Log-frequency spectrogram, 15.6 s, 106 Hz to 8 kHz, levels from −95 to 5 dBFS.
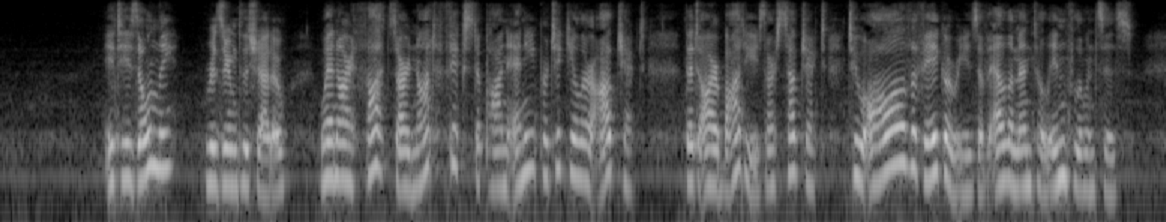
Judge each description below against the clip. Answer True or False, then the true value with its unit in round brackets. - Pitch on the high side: True (245 Hz)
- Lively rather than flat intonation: False (4.5 semitones)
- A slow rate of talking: True (110 wpm)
